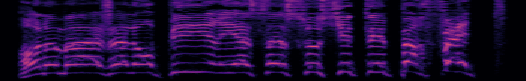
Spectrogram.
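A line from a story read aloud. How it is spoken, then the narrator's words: Knight shouting. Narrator (French): cria l'un des chevaliers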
